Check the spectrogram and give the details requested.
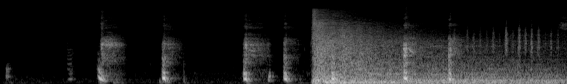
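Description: Four short, sharp acted coughs from an adult, then a burst of loud, sustained noise that drowns out the rest. Finding: cough.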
